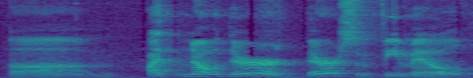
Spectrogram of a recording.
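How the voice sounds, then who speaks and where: A man's voice: a little high, big pitch swings, moderate pace, fairly bright tone, a little hiss or hum. A man voice actor hosting a casual livestream chat, easygoing and laughing often as he thinks aloud. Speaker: voice actor and stream host. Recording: roomy echo, faint ambience.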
